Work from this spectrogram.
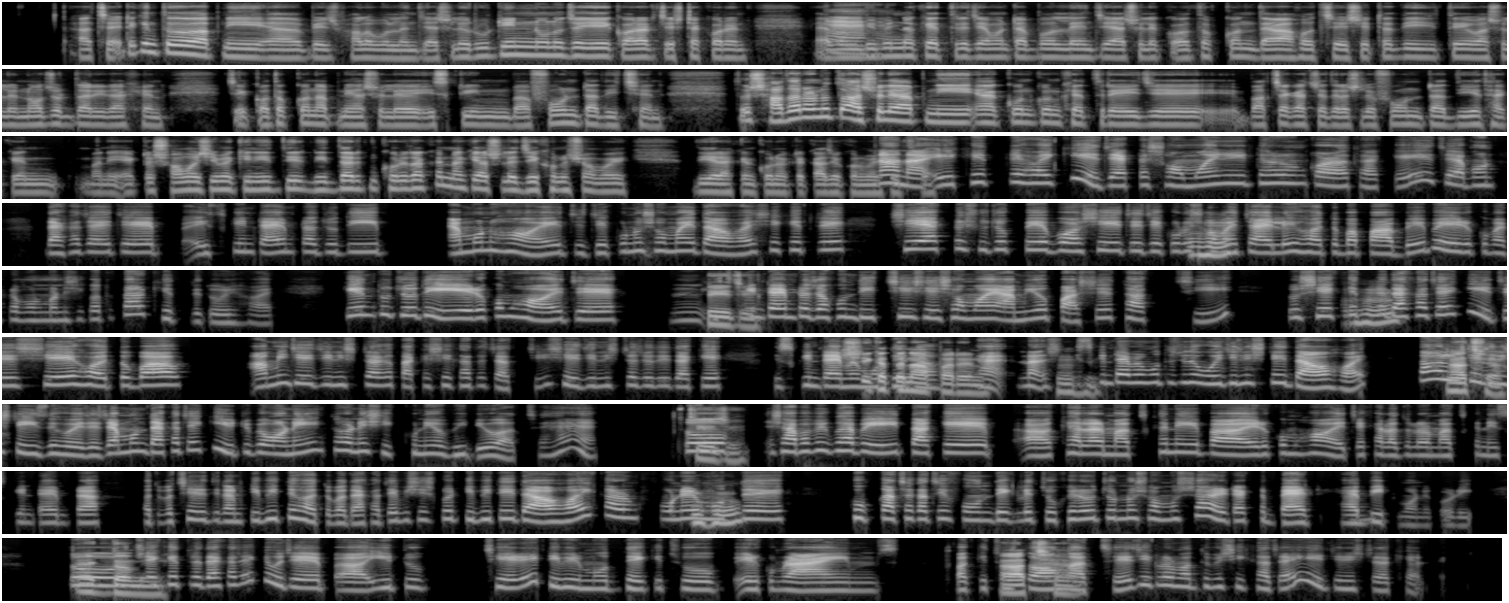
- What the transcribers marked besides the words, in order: in English: "screen"; in English: "screen"; in English: "screen"; in English: "screen"; in English: "screen"; in English: "screen"; in English: "bad habit"; in English: "rhymes"
- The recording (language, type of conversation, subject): Bengali, podcast, বাচ্চাদের স্ক্রিন ব্যবহারের বিষয়ে আপনি কী কী নীতি অনুসরণ করেন?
